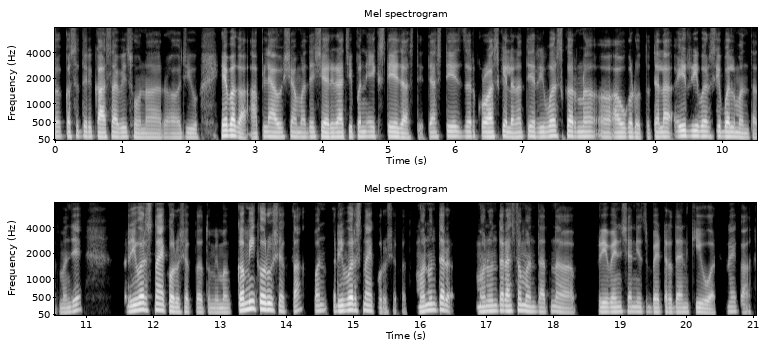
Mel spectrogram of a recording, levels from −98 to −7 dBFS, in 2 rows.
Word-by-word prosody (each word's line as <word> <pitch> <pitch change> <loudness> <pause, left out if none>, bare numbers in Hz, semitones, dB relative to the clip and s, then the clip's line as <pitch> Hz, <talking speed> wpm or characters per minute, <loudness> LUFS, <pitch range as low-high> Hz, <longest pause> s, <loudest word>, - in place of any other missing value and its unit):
कसं 125 +1 -3
तरी 125 -1 -1
कासावीस 120 +1 +1
होणार 105 -2 -3
अ, 105 0 -6
जीव. 110 -1 -3 0.4
हे 145 - +8
बघा 135 -8 +5
आपल्या 125 +3 -1
आयुष्यामध्ये 120 0 -1
शरीराची. 120 0 +3
पण 125 0 -1
एक 125 0 -2
स्टेज 120 -2 +2
असते. 105 -1 -3
त्या 120 0 -1
स्टेज 130 0 -1
जर 130 0 -1
क्रॉस 125 0 +4
केलं 120 -4 +2
ना, 120 - 0
ते 130 -1 +2
रिव्हर्स 125 +2 +1
करणं 125 -1 +2
अ, 115 -3 -4
अवघड 115 0 +1
होतं 105 -1 -5
त्याला 120 0 +1 0.2
इरिव्हर्सिबल 130 -2 +2
म्हणतात 105 -2 -4
म्हणजे 120 +10 -3 0.7
रिव्हर्स 160 +4 +5
नाही 160 -2 +6
करू 125 -3 +3
शकता 115 0 -5
तुम्ही 105 0 -6
मग. 105 0 -3
कमी 175 +7 +7
करू 175 -2 +7
शकता 130 -2 -5 0.2
पण 145 +2 -2 0.2
रिव्हर्स 150 +2 +4
नाही 150 -3 +1
करू 110 -1 -8
शकत. 105 - -16 0.2
म्हणून 155 +6 +3
तर 165 -4 +3 0.4
म्हणून 135 +3 +1
तर 145 - +2
असं 140 +2 +1
म्हणतात 125 -4 -1
ना, 125 -3 -3 0.5
"prevention 120 +1 -1
is 120 -1 -5
better 115 0 -2
than 115 0 -2
cure," 105 -5 -1 0.2
नाही 125 0 -6
का. - - -8
125 Hz, 170 wpm, -23 LUFS, 115-135 Hz, 0.7 s, हे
